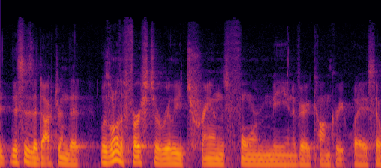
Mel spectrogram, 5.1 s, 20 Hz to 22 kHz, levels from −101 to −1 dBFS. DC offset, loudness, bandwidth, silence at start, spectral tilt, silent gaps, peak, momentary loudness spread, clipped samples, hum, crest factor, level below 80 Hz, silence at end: under 0.1%; -30 LUFS; 13.5 kHz; 0 s; -7.5 dB/octave; none; -12 dBFS; 8 LU; under 0.1%; none; 18 dB; -50 dBFS; 0 s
